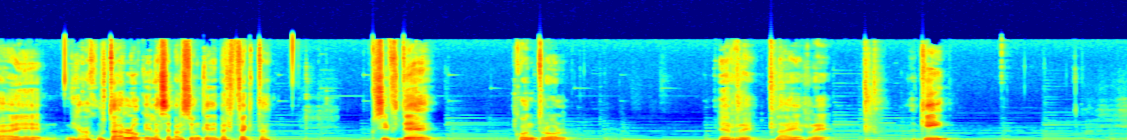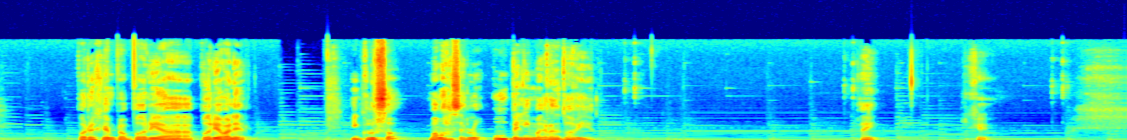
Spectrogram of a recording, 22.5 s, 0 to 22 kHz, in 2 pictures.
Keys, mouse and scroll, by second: 3.2 s, 3.9 shift+d, 5.1 r, 9.5 scroll up 4, 15.1 ctrl+z, 15.7 ctrl+z, 16.9 shift+s, 17.9 s, 20.9 g.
